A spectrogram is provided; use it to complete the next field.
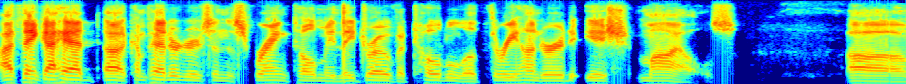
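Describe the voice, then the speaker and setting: The speaker has a Southern US accent and a moderate pace. Intonation is fairly even, while loudness swings a lot. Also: man, fairly low pitch for a man. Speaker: drag racing event organizer. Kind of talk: casual interview chat.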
